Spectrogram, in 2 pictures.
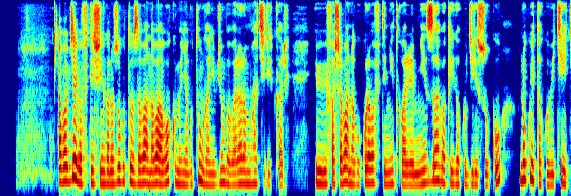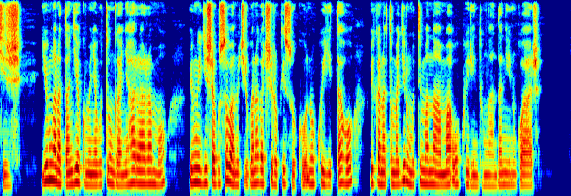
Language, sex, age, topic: Kinyarwanda, female, 25-35, education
